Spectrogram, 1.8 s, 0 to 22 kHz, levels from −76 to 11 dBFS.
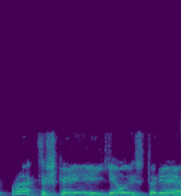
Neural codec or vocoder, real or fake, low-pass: none; real; 7.2 kHz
